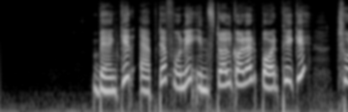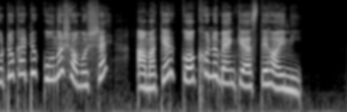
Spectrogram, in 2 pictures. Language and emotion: Bengali, happy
